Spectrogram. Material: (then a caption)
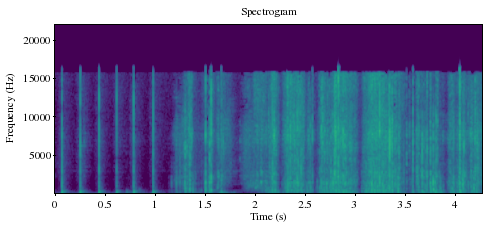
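Leather. Fingertips and nails work over a hollow, empty white and brown leather high-top sneaker with a rubber sole and gold eyelets, held up in both hands. Six quick, separate dull taps open the clip, then it turns into denser, crinkly scratching and rubbing across the leather upper and the sole.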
